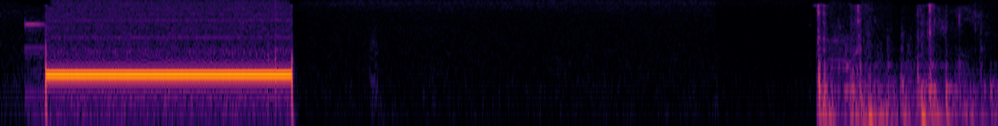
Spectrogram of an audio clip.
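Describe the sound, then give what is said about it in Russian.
A telephone tone during a call transfer: a single steady, buzzing tone lasting about a second and a half, followed by silence and then a stretch of rough, muffled noise. “Так, сейчас я вас переключу все-таки на него.”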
